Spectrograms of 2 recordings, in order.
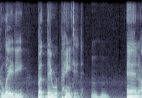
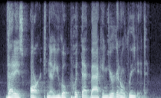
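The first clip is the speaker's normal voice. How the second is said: put-on disgusted tone. Retelling what a teacher said about a book: imitating a disgusted teacher. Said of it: "with the most disgusted look on her face".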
